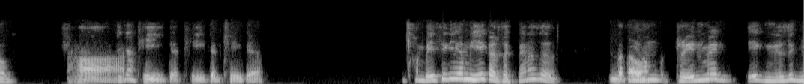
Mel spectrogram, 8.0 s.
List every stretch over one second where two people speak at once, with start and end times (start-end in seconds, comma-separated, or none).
none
